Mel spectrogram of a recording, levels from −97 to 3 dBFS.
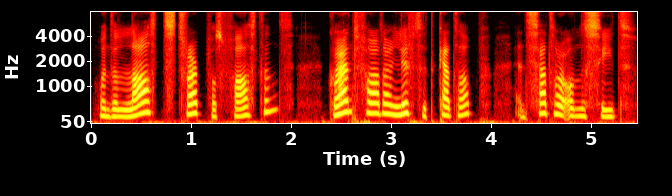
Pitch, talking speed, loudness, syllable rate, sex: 230 Hz, 175 wpm, -20 LUFS, 4.5 syllables/s, female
